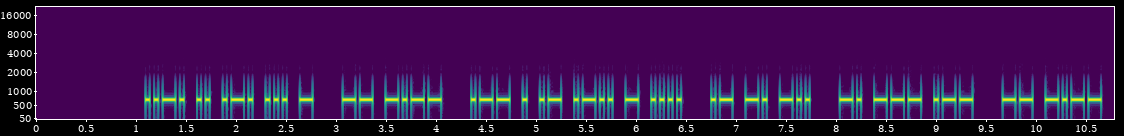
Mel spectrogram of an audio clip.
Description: Morse code, heard as a keyed tone, about 28 wpm, 700 Hz. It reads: FIRST MY WEALTH AND NOW MY
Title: Sentences from Top 1200 Words 28wpm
